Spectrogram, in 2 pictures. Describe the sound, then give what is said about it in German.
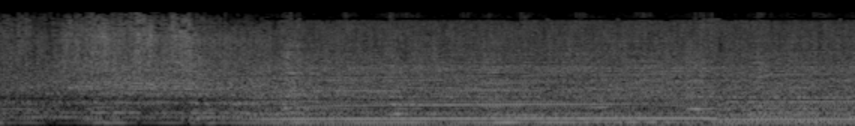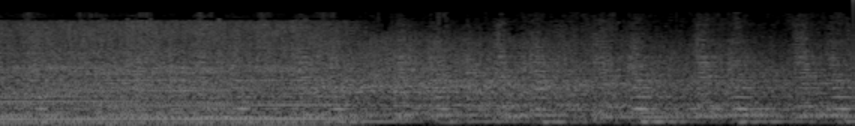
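Racing cars, among them a Ferrari and a Mercedes, roar off at a race start: a loud, dense engine drone with sustained revving tones that shift in pitch, easing somewhat after about six seconds. “Doch noch vor der ersten Runde presste Lawson seinen Ferrari mit einem sehenswerten Manöver am Mercedes von Ellis vorbei.”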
